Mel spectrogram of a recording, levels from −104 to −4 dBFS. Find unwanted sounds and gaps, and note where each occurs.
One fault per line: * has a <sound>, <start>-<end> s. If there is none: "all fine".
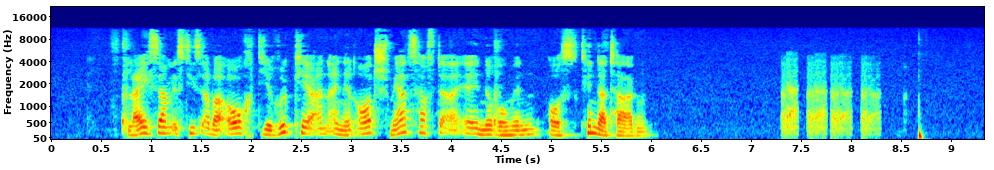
* has a laugh, 7.3-8.3 s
